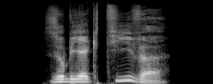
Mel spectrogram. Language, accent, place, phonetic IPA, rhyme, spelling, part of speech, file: German, Germany, Berlin, [zʊpjɛkˈtiːvə], -iːvə, subjektive, adjective, De-subjektive.ogg
- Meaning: inflection of subjektiv: 1. strong/mixed nominative/accusative feminine singular 2. strong nominative/accusative plural 3. weak nominative all-gender singular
